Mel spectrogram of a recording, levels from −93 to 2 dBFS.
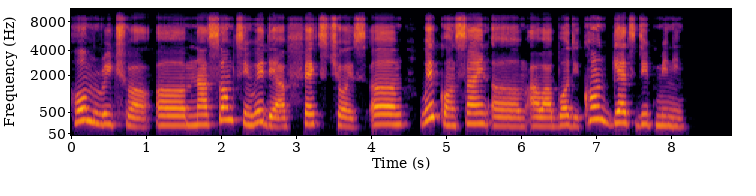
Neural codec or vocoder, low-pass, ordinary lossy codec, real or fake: vocoder, 44.1 kHz, 128 mel bands every 256 samples, BigVGAN v2; 9.9 kHz; none; fake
